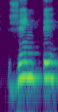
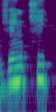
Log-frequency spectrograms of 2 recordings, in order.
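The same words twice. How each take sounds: First: "gente" como gen-tê, devagar; e final mantido. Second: "gente" dito gentchi; e final como i. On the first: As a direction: diga "gente" com t seco e e final. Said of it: "se transforma em gente". ("gente" silabado, terminando em tê) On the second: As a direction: termine "gente" com som de tchi. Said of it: "se transforma em". ("gente" com t chiado e i final) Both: Shown as a demonstration.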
